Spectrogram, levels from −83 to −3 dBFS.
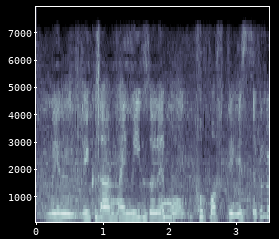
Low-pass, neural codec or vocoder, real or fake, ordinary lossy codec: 7.2 kHz; codec, 24 kHz, 0.9 kbps, WavTokenizer, medium music audio release; fake; none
